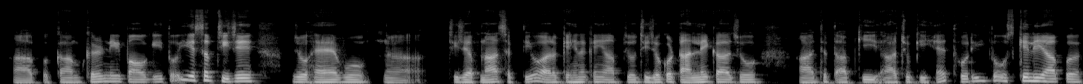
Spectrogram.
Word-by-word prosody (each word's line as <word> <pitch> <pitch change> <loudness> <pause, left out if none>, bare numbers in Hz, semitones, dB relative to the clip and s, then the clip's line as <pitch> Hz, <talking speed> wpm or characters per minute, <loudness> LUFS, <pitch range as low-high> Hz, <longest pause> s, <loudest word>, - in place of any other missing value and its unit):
आप 95 0 -3 0.2
काम 100 -1 -1
कर 120 +2 +2
नहीं 135 0 0
पाओगी। 115 +2 0
तो - - -3
ये 205 -3 +4
सब 185 0 +3
चीज़ें 145 -2 +5 0.4
जो 115 -1 +3
है 110 0 +4
वो 110 0 0 0.2
अ, 95 -1 -8 0.2
चीज़ें 110 -1 +1
अपना 105 +3 +2
सकती 105 -1 -6
हो 150 - 0
और 110 0 +3
कहीं 110 0 +1
न 115 - 0
कहीं 115 0 -2
आप 110 0 -3
जो 110 -1 -1
चीज़ों 110 +1 +1
को 120 - +3
टालने 105 +3 +5
का 115 -1 +2
जो 110 0 -1 0.4
आदत 100 +3 -3
आपकी 110 +1 -1
आ 100 0 -2
चुकी 105 -1 -4
है, 155 - 0
थोड़ी 155 +1 -3
तो - - 0
उसके 165 +2 +2
लिए 160 -1 +6
आप 130 -2 +2
110 Hz, 210 wpm, -24 LUFS, 105-130 Hz, 0.4 s, लिए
